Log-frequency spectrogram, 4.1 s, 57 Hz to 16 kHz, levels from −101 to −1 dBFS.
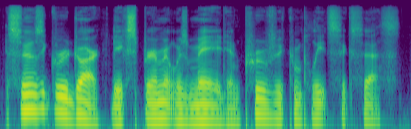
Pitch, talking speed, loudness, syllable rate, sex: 90 Hz, 220 wpm, -19 LUFS, 5.7 syllables/s, male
